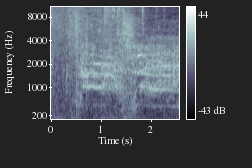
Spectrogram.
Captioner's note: screaming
